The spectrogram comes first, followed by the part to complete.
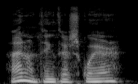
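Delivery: grumbling, grumbled tone. Reading a story aloud, voicing her reply to him, grumbling. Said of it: "she grumbled".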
